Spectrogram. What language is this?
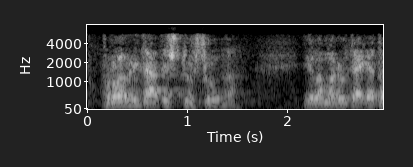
Catalan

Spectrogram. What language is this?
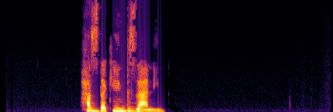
Central Kurdish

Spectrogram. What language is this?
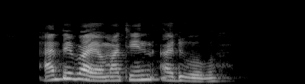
Luo (Kenya and Tanzania)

